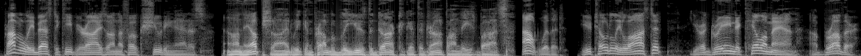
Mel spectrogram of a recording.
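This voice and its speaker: A man's voice: low voice, animated, moderate pace, breathy edge, no room sound. An actor voicing a world-weary male robot detective in a game, talking in dry, hard-boiled wisecracks. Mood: reflective. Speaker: game companion character. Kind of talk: video game voice acting.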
